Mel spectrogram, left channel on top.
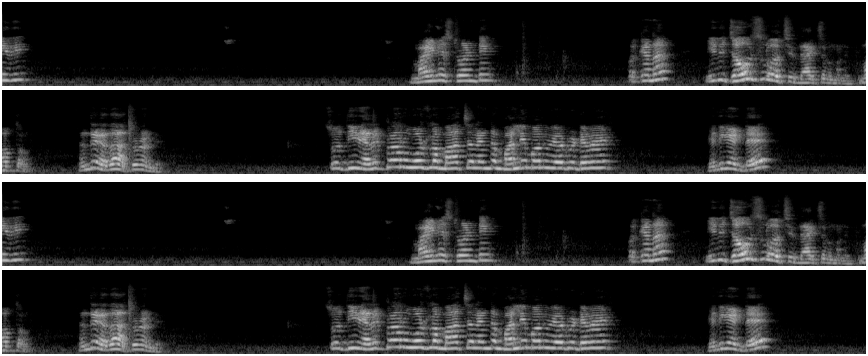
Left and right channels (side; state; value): both; identical; correlation 1.00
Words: ఇది -20, ఓకేనా. ఇది జౌల్స్లో వచ్చింది యాక్చువల్ మనకి మొత్తం, అంతే కదా. చూడండి, సో దీని ఎలక్ట్రాన్ వోల్ట్లో మార్చాలంటే మళ్ళీ మనం యూ హావ్ టు డివైడ్, ఎందుకంటే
